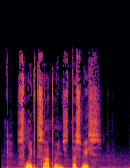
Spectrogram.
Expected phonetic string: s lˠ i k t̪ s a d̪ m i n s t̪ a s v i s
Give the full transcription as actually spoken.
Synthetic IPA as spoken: s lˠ i k t̪ s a t̪ m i ɲ s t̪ a s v i s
